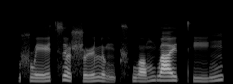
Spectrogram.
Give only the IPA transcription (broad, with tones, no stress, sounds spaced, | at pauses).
ʂ w e˧˥ ɪ̯ t͡s ɹ̩˥˩ ʂ ɻ̩˧˥ l ʊ̰˨˩ ŋ ʈ͡ʂʰ w ɔ˧˥ m w a˥ ɪ̯ t̪ʰ i˧˥ ŋ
